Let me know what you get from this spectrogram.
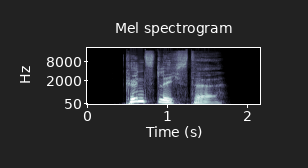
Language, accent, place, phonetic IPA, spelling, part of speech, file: German, Germany, Berlin, [ˈkʏnstlɪçstə], künstlichste, adjective, De-künstlichste.ogg
- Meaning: inflection of künstlich: 1. strong/mixed nominative/accusative feminine singular superlative degree 2. strong nominative/accusative plural superlative degree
